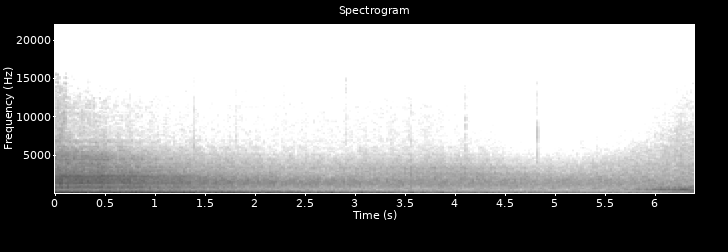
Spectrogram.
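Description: Electronic dance music with the beat cut out, leaving a wash of noise and reverb tail over a low rumble that fades steadily for about six seconds: a breakdown or transition in a DJ mix.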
